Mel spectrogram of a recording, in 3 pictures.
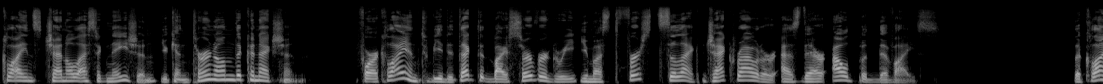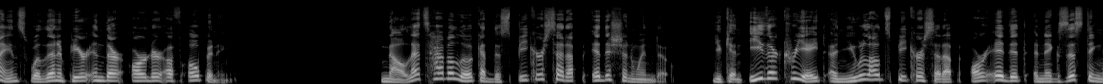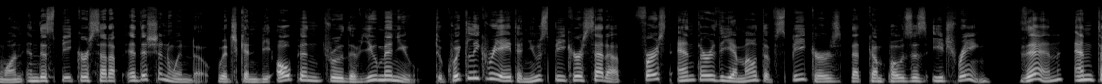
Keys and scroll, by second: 19.3 alt+w.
